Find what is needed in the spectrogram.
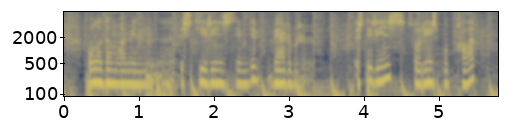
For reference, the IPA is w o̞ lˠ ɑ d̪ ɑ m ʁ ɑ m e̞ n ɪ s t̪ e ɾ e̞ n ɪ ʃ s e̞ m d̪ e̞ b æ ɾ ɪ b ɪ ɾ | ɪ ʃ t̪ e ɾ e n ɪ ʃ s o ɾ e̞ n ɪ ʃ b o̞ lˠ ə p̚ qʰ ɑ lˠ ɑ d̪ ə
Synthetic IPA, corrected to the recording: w o̞ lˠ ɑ d̪ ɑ m ʁ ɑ m e̞ n ɪ ʃ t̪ e ɾ e̞ n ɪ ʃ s e̞ m d̪ e̞ b æ ɾ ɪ b ɪ ɾ | ɪ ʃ t̪ e ɾ e n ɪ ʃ s o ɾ e̞ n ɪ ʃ b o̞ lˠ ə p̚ qʰ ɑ lˠ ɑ d̪ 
